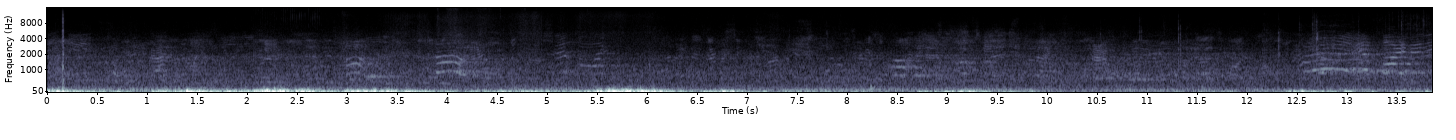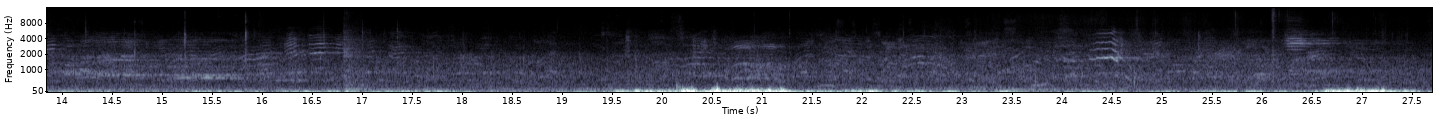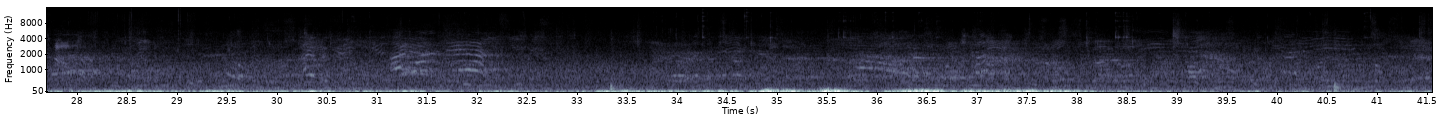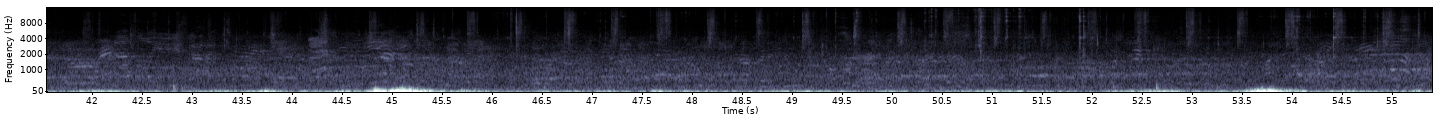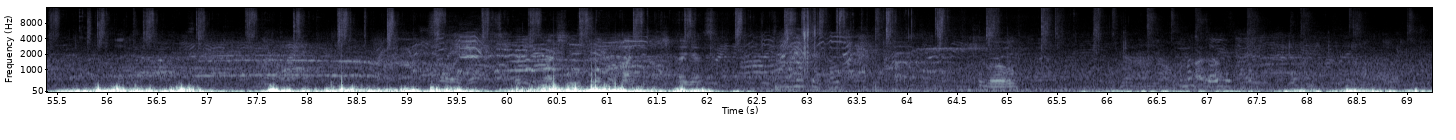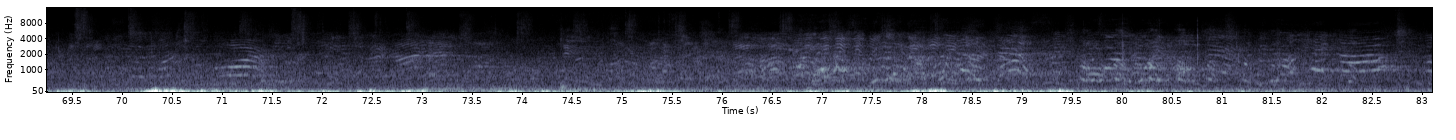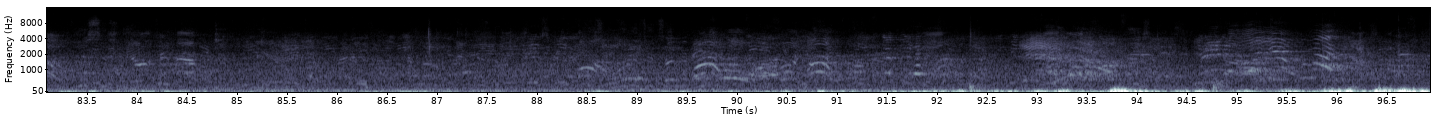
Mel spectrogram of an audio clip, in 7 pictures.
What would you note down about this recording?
Outside South Hall North Entrance. Set on top of the short wall dividing the bike storage from the pathway. Facing West towards South Hall Quad. Sunny and warm out. Placed about 4ft off the ground on a small tripod. No dead cat used.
